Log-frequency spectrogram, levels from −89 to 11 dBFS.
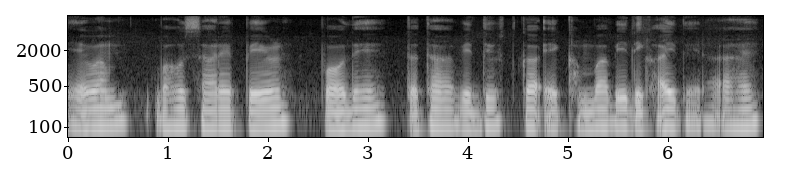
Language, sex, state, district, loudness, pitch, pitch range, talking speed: Hindi, male, Jharkhand, Ranchi, -17 LUFS, 100 Hz, 95-105 Hz, 130 wpm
